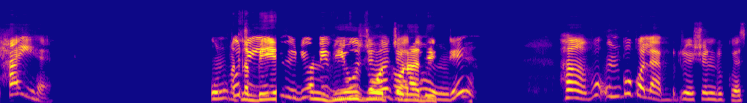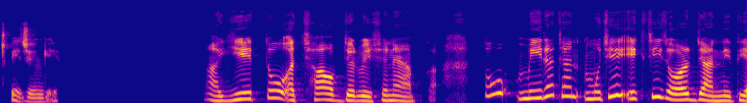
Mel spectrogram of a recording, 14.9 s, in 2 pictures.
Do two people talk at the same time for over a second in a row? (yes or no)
yes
